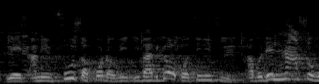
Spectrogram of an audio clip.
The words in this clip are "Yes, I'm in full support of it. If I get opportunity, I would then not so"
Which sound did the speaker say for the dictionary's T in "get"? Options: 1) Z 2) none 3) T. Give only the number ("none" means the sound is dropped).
2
